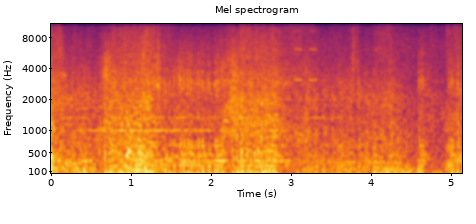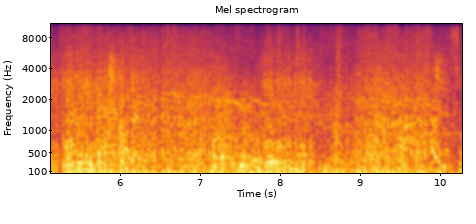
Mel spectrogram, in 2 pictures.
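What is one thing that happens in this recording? Gunshots fire rapidly in bursts.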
